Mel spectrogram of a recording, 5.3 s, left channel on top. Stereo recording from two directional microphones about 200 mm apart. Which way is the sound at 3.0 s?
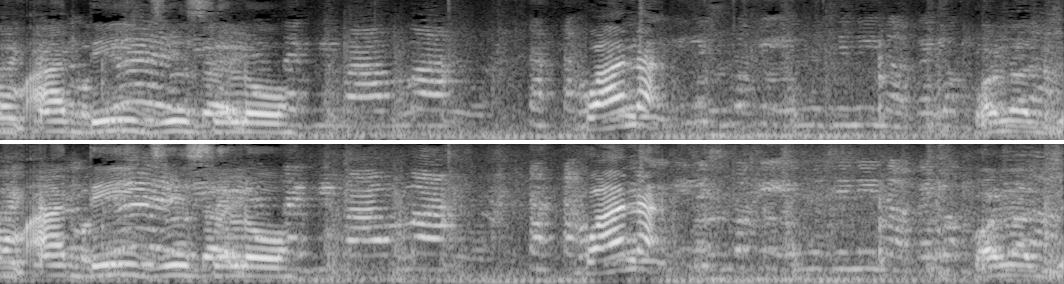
20° left (ahead or behind).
